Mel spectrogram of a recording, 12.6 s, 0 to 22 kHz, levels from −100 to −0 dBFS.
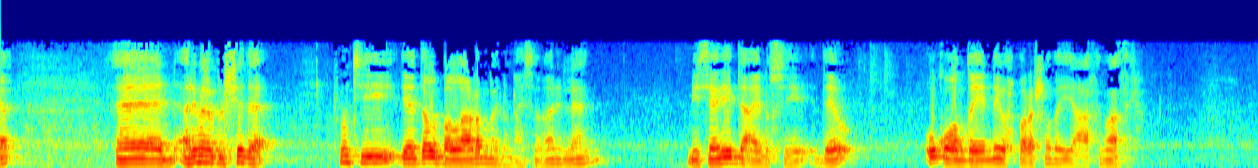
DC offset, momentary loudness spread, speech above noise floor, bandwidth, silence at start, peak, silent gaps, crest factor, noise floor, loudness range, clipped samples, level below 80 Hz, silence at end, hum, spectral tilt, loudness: under 0.1%; 16 LU; 32 dB; 8 kHz; 0 s; -2 dBFS; none; 16 dB; -49 dBFS; 5 LU; under 0.1%; -54 dBFS; 1.2 s; none; -6 dB/octave; -17 LUFS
